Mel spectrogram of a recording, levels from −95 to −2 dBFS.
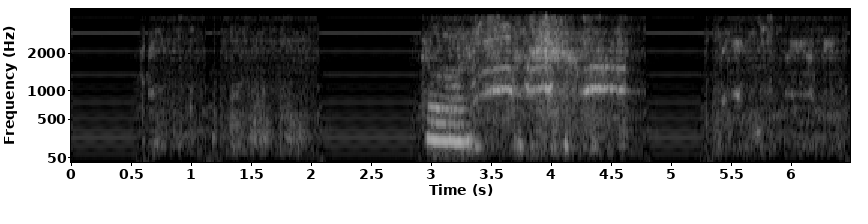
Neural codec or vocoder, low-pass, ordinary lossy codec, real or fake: vocoder, 22.05 kHz, 80 mel bands, HiFi-GAN; 3.6 kHz; AAC, 24 kbps; fake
